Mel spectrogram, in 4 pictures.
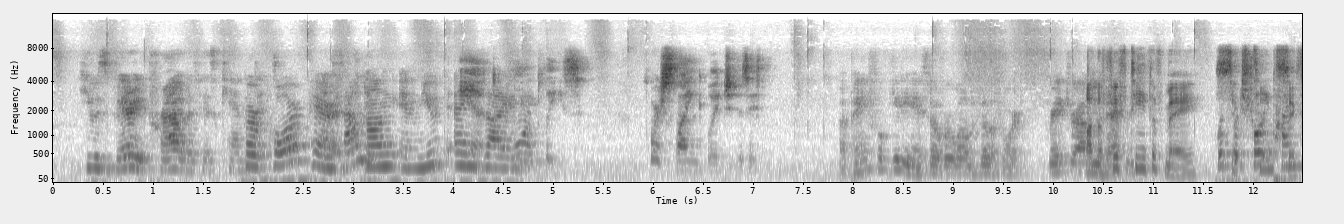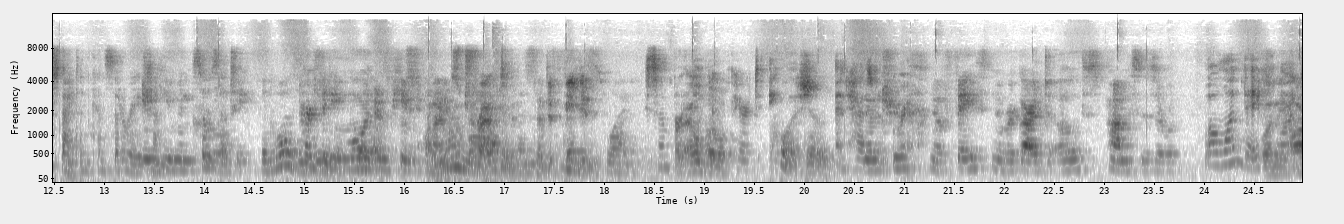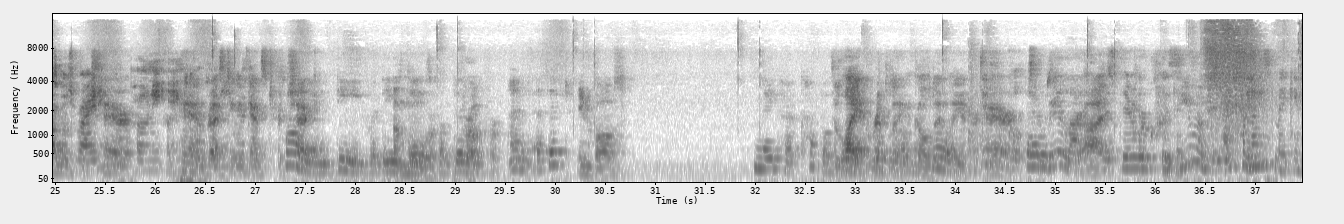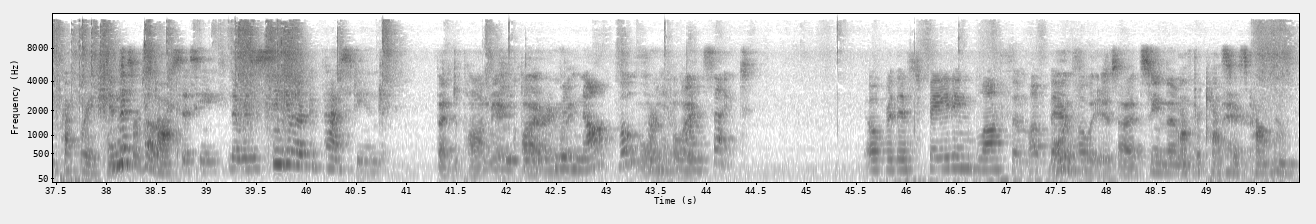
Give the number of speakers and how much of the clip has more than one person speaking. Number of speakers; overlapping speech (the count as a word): ten, about 51%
